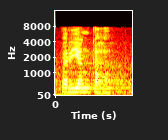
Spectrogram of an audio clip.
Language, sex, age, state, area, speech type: Sanskrit, male, 18-30, Assam, rural, read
